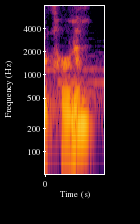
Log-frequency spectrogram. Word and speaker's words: Kerney: I'm Perry Clark, licensed marriage and family therapist, here with Viktor Kerney.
